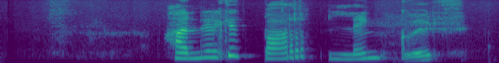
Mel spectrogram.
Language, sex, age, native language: Icelandic, female, 10, Icelandic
